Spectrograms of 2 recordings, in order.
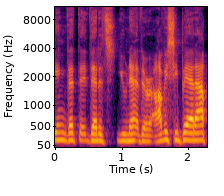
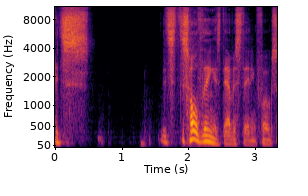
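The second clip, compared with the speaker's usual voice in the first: emotion spilling over, overly emotional, mournful lament; 7 semitones lower, 9 dB quieter than usual. Reacting to a sad tweet read aloud, overly emotional. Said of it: "I don't mean to sound, like, overly emotional".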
